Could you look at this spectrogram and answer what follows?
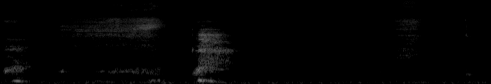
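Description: Two quick sneezes with harsh blasts of air, then softer breathing through the nose; a brief room hum underneath.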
